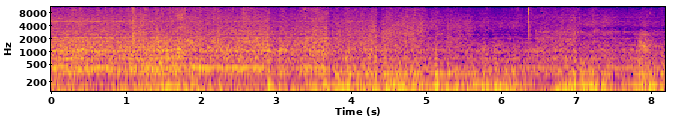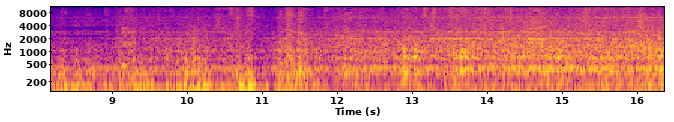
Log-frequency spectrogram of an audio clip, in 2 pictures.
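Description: Docklands Light Railway train running between stations, heard from inside the carriage: a steady low rumble of wheels on track with a constant whine held at one pitch.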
